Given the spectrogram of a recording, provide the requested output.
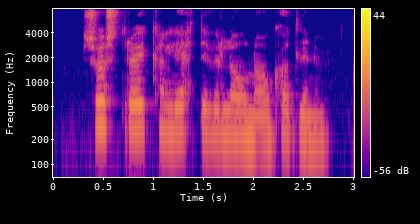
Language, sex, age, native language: Icelandic, female, 14, Icelandic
